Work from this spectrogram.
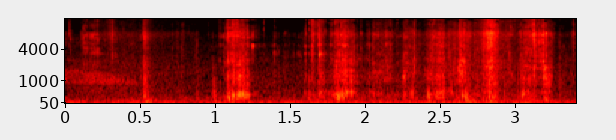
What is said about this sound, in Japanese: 枝豆チップス。いただきます。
